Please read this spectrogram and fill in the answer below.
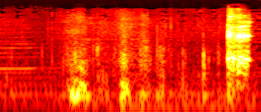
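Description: Several soft throaty grunts, then one sharp explosive cough burst at the end.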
